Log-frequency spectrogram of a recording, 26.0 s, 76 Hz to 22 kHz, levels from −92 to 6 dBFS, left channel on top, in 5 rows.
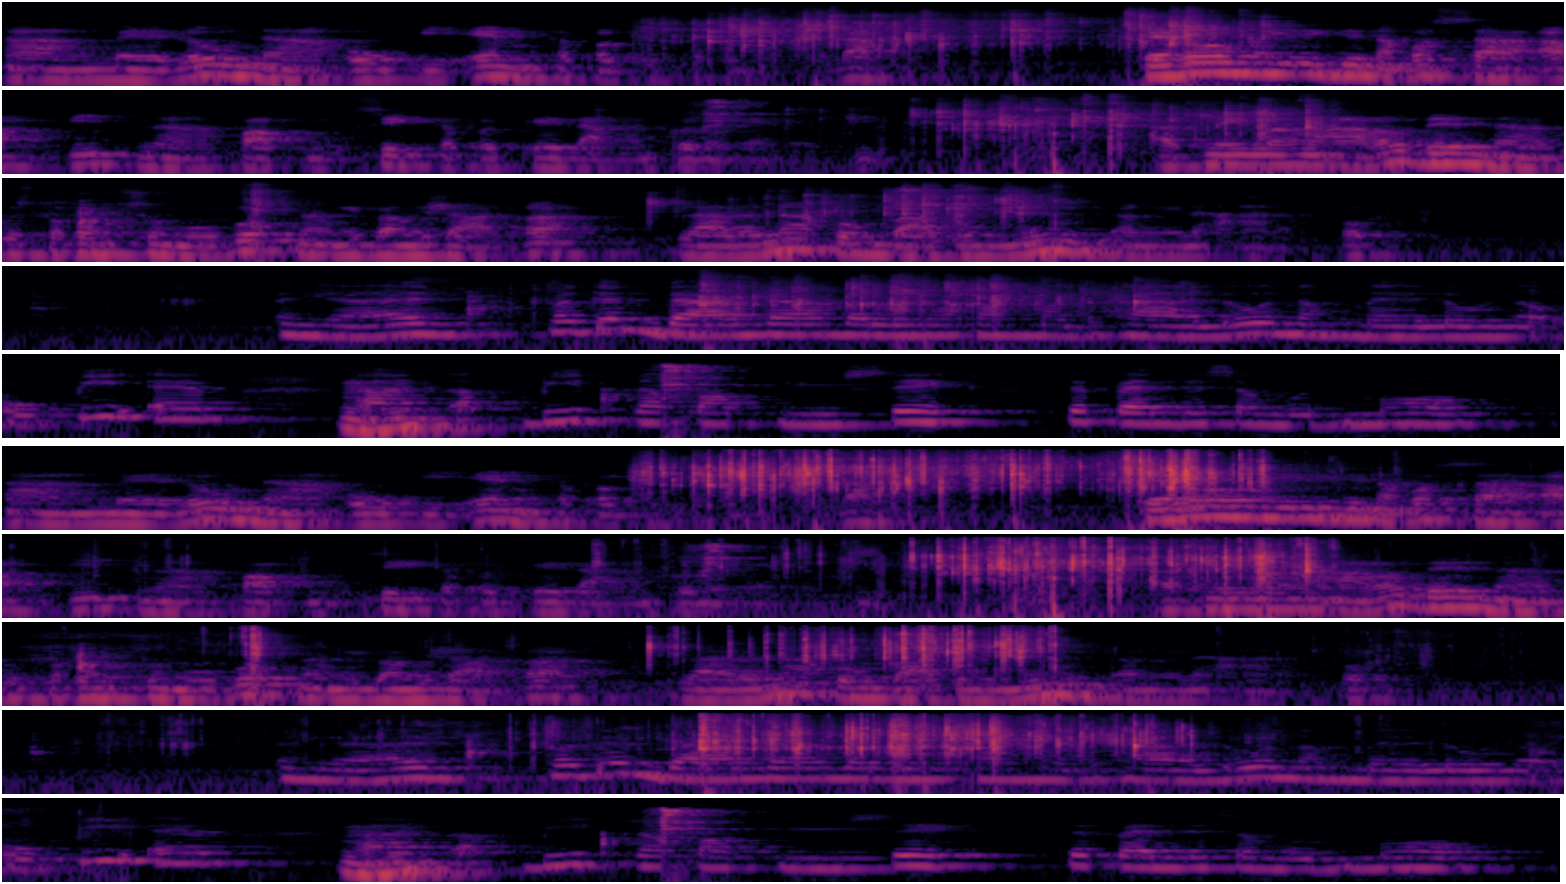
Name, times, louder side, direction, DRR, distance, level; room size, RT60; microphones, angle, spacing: voice 1, 0.0-3.2 3.8-8.1 9.0-12.3 12.7-15.0 21.9-22.2, left 2 dB, 70° left, -1 dB, 1.6 m, -56 dB
sound 1, 2.1-4.7 5.2-5.3 5.5-5.6 5.8-5.9 7.2-9.7 11.1-11.3 12.6-13.9 15.2-15.3 16.1-16.3 16.6-16.9 17.3-17.6 17.9-19.6 20.1-20.2, right 14 dB, 90° right, 0.4 m, -44 dB
voice 2, 4.1-4.7 16.5-17.2 17.4-24.0 24.4-25.7, left 2 dB, 90° left, 1 dB, 2.5 m, -59 dB
sound 2, 7.3-8.4 9.0-9.4 9.7-12.8 13.1-13.8 14.4-15.9 16.3-17.9 18.8-19.9 20.5-21.3 21.6-22.3 22.8-23.9 24.4-24.5, right 5 dB, 40° right, 2.0 m, -62 dB
14.5 x 6.6 x 7.5 m, 0.68 s
head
